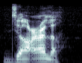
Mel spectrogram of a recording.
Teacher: Pronounce Ain from the middle part of your throat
